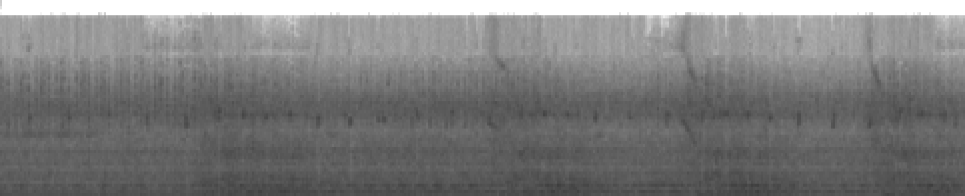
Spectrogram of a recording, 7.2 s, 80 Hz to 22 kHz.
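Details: 2007 GMC Yukon V8 after replacing the driver-side motor mount for a clunk when accelerating from a stop: steady, even idle with a gentle low rumble and no clunk or knock; the mount is holding, fixed.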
